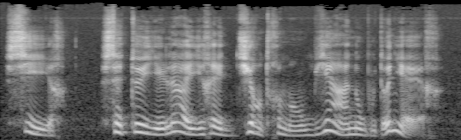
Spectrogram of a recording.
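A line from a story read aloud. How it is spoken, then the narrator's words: Harsher, blunter voice. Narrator (French): le général répondit d'une voix plus brutale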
